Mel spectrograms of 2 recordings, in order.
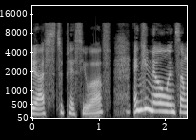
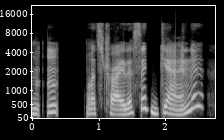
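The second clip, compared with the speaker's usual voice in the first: play-acted slow, correcting parental tone. Retelling how mom corrected the kids: imitating mom's correcting tone. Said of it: "I know exactly the tone of voice".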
